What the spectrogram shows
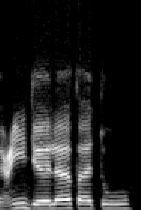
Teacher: Dia tak boleh angin. Jim ada qalqalah je.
